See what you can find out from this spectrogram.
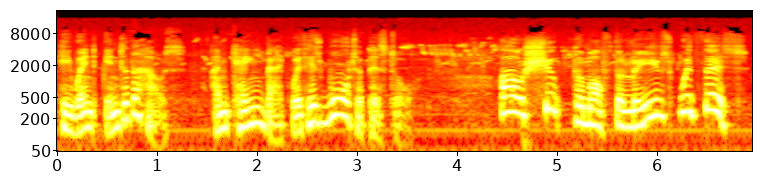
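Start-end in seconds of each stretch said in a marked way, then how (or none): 4.4-6.9 high, raised eager voice; excited cry. A narrator's reading. Sooty brandishes his water pistol, crying out eagerly. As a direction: cry it out boldly. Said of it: "he cried".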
